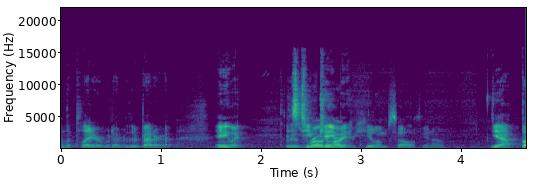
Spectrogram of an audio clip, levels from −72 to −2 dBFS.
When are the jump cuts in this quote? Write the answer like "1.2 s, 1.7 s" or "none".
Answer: 2.3 s, 2.9 s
